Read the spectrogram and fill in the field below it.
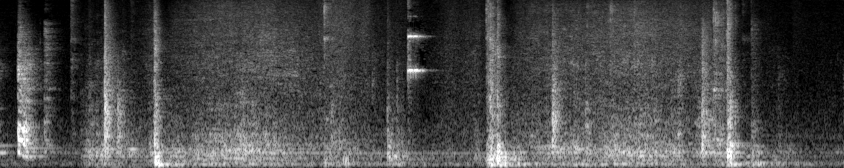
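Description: Sliding elevator doors rattle and thud as they open and close.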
